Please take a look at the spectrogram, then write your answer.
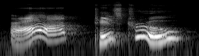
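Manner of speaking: high squawking parrot cry; the parrot calls out the next rascal, squawking. Acted. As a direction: screech it like a parrot. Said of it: "squawked the bird".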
